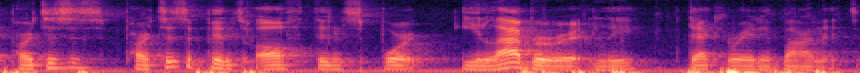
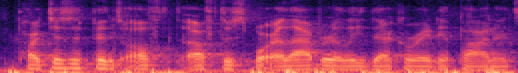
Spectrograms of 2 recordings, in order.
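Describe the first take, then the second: First: The long word is said slowly and carefully. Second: The long word is rushed and said quickly. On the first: The speaker calls it right. "you take your time sounding out the whole word" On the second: The speaker calls it wrong. "instead of trying to say it too fast"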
